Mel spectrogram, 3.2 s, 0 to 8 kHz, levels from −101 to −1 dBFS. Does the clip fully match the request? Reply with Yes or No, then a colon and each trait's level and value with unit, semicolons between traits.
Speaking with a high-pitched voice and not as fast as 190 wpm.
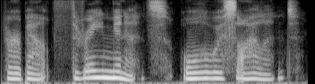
Yes: high, 210 Hz; slow, 135 wpm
